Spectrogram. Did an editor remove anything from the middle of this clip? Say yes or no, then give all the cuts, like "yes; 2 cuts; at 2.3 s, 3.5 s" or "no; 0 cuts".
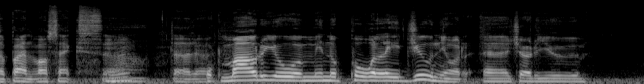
no; 0 cuts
